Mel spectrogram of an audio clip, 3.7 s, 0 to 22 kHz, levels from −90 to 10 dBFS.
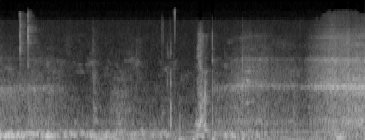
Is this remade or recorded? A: recorded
